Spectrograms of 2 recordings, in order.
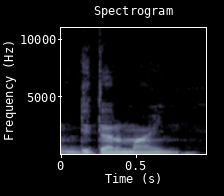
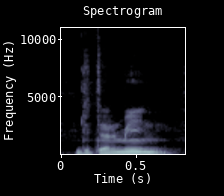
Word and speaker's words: determine: Miss pronounce करते हैं, इसका प्रोनाउंसिएशन रियल प्रोनाउंसिएशन होता है डिटरमिन, इट्स नॉट डिटरमाइन। लोग MINE लास्ट में देख कर इसे डिटरमाइन पढ़ते हैं, ये गलत है। इसे लिखा जा सकता है DETER+MIN, डिटरमिन, जिसका मतलब होता है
